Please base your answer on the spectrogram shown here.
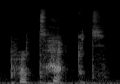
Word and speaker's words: protect: Let's look at a word protect. Protect. Listen carefully. The second syllable is stressed.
